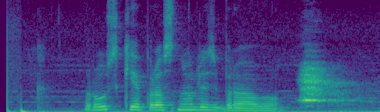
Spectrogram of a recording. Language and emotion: Russian, neutral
